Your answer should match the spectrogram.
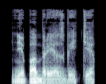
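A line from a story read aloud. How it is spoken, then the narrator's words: Gruff mumble. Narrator (Russian): буркнув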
